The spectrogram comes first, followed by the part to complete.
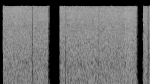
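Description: Television static hiss used as a transition sound effect, cutting out briefly for a split second a little before the middle.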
